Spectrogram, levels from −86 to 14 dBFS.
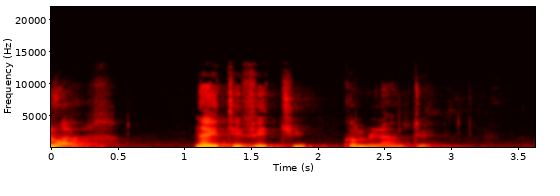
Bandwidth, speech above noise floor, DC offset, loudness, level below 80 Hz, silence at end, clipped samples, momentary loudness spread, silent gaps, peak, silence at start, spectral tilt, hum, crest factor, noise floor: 13 kHz; 38 dB; under 0.1%; -31 LUFS; -74 dBFS; 0.8 s; under 0.1%; 21 LU; none; -12 dBFS; 0 s; -5.5 dB/octave; none; 20 dB; -68 dBFS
